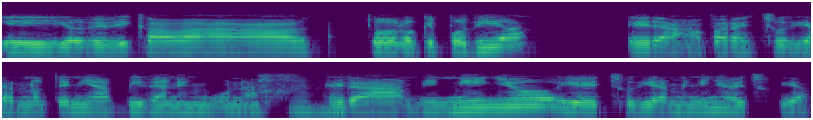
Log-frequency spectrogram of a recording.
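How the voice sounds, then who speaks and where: A woman with an unremarkable speaking voice at a moderate pace, in a dry, close sound with no echo. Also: medium pitch for a woman, ordinary pitch variation. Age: 40s. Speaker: civil servant, former exam candidate. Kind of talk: interview testimony.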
